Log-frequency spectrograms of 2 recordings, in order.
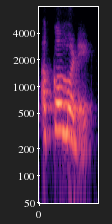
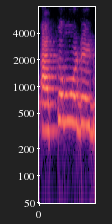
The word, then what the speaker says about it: accommodate: सही तरीके से पढ़, इसको पढ़ते हैं हम अकोमोडेट। यहाँ पर एक ही ध्वनि है अ, पर शुरुआती दिनों में अगर वो एकोमोडेट भी पढ़े तभी भी चलेगा, पर कंपटीशन के टाइम पे the pronunciation has टू be more clear, and hence उसको बोलो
